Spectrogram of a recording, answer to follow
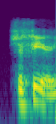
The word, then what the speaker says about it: Shafir: The Sharif? fear. Shafir, yeah.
